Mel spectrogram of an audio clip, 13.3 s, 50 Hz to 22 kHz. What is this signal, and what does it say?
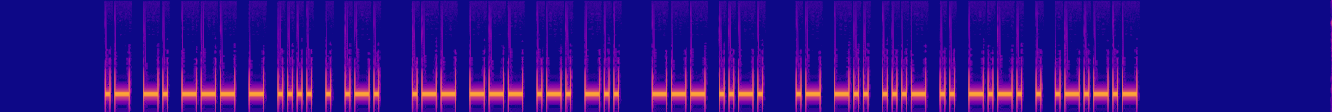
Morse code, heard as a keyed tone, about 25 wpm, 700 Hz. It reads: ANOTHER WORD OF ADVICE.
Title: Sentences from Top 1100 Words 25wpm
